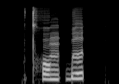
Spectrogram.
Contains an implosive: yes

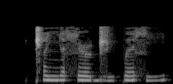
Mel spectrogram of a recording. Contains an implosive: no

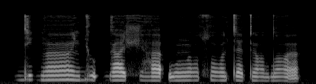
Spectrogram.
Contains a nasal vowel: yes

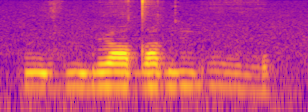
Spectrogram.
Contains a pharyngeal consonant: no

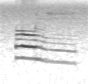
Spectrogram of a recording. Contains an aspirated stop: no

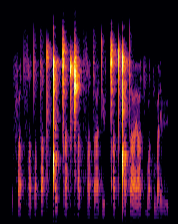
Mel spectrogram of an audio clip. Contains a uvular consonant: no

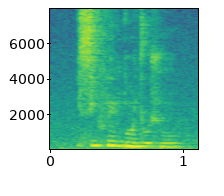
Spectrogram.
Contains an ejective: no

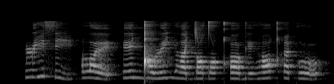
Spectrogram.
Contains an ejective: no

